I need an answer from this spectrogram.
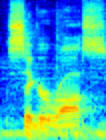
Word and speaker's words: Sigur Rós: He says, I don't actually listen to much Sigur Rós, because that's how you say it.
